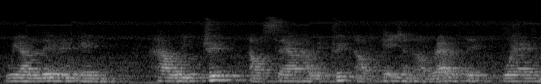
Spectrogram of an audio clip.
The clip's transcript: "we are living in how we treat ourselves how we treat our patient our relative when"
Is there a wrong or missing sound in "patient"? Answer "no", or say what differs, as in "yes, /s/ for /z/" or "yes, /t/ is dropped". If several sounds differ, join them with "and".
yes, /t/ is dropped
